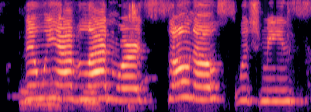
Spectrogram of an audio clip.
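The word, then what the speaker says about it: sonus: Okay, next we have our Latin word this week, which is sonos. Say that. Sonos, right here. Let's spell it, the S one.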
